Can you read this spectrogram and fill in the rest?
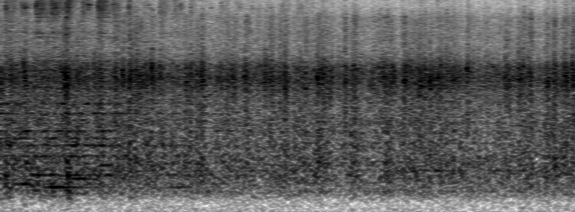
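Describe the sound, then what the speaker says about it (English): Steady rain falling throughout, a constant hiss of drops with faint crackling patter, no voices. "You can hear the rain."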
